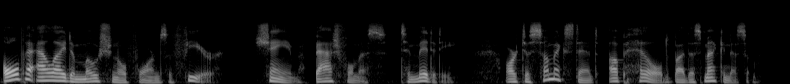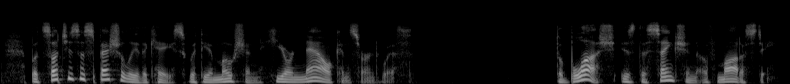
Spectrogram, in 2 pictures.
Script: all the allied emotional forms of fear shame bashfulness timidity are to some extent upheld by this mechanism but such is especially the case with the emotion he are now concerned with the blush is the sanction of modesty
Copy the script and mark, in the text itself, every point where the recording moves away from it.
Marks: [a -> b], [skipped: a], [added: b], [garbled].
all the allied emotional forms of fear shame bashfulness timidity are to some extent upheld by this mechanism but such is especially the case with the emotion he are now concerned with the blush is the sanction of modesty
